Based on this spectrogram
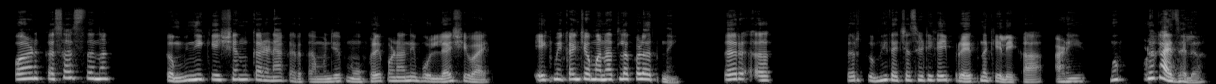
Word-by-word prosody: पण 265 +3 +5
कसं 260 +4 0
असतं 285 -2 -1
ना, 260 +1 +5 0.6
कम्युनिकेशन 220 +6 +2
करण्याकरता, 175 -11 -3
म्हणजे 130 +4 -3
मोकळेपणाने 155 +6 -2
बोलल्याशिवाय 135 -4 0 0.6
एकमेकांच्या 235 +2 +2
मनातलं 230 +2 +4
कळत 240 -2 +3
नाही. - - -6 0.5
तर 235 +3 +4
अ, 195 -7 -1 0.8
तर 190 +1 -3
तुम्ही 180 +4 +1
त्याच्यासाठी 195 +1 -1
काही 200 0 +2
प्रयत्न 140 +5 +2
केले 115 -7 +1
का? 110 +1 -5 0.2
आणि 135 +3 -2 0.3
मग 220 +1 0 0.2
पुढं 275 +3 +4
काय 170 - +10
झालं? 105 -7 -4
185 Hz, 135 wpm, -24 LUFS, 140-230 Hz, 0.8 s, काय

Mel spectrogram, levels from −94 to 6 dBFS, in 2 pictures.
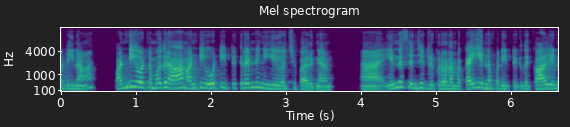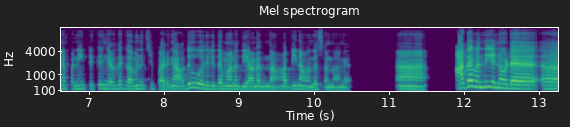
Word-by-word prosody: அப்படீன்னா, 195 -2 -4 0.5
"வண்டி 310 +4 +3
ஓட்டும் 260 -3 -1
போது, 280 +2 +1
நான் 240 0 +4
வண்டி 250 +4 -2
ஓட்டிட்டு 250 -1 -3
இருக்கிறேன்னு 255 +3 -1
நீங்க 215 -2 -3
யோசிச்சு 190 0 -6
பாருங்க. 165 0 -2 0.6
ஆ - - -2 0.4
என்ன 270 +5 0
செஞ்சிட்டு 235 -2 -3
இருக்கிறோம்? 200 -2 -2
நம்ப 185 0 -5
கை 220 - +6
என்ன 230 - -1
பண்ணிட்டு 185 -3 -5
இருக்குது? 175 +1 -7
கால் 215 +3 +3
என்ன 210 +1 -4
பண்ணிட்டுருக்குங்கிறத 205 +1 -5
கவனிச்சுப் 185 +1 -6
பாருங்க. 165 +2 -2
அது 240 - -1
ஒரு 195 -3 -2
விதமான 180 0 -2
தியானம் 165 0 -1
தான்" 160 - -6
அப்பிடின்னு 180 +1 -3
அவுங்க 160 -1 -5
சொன்னாங்க. 150 -1 -7 0.7
ஆ, - - +2 0.8
அதை 340 - +8
வந்து 300 +1 +4
என்னோட 245 -4 +3 0.5
அ, - - +1
200 Hz, 170 wpm, -23 LUFS, 180-240 Hz, 0.8 s, அதை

